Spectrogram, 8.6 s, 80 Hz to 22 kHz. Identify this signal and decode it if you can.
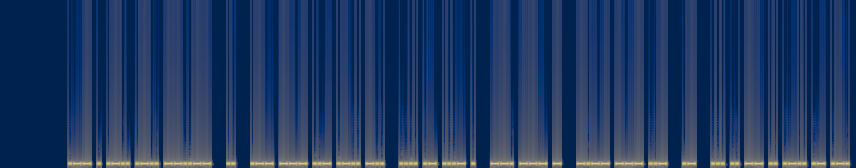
Morse code, heard as a keyed tone, about 52 wpm, 700 Hz. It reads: WELL, I WOULD HAVE GOT YOU A SIMILAR
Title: Sentences from Top 1000 Words - Review Part 5 - 50wpm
